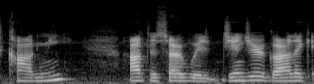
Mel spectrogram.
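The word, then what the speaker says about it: congee: food in Malaysia often I believe the pronunciation of this is cogy often served with ginger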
